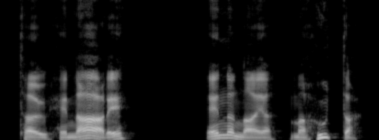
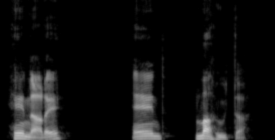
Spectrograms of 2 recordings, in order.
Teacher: The stress should be on the first vowel, he of Henare and ma of Mahuta.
